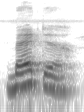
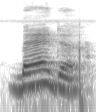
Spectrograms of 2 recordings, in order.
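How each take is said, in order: No difference in how they are said.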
